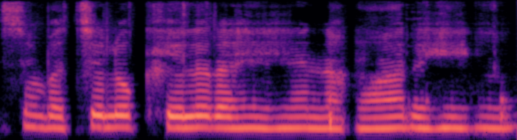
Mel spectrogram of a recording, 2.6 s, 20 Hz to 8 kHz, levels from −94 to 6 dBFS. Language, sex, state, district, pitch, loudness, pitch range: Hindi, female, Bihar, Muzaffarpur, 195 Hz, -26 LUFS, 195-200 Hz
